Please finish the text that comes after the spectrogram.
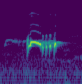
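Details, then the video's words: Zebra dove of local stock singing one full phrase: a brief soft lead-in, then a loud arched coo that rolls into a rapid run of staccato pulses before trailing off. "Suara perkutut lokal gacor kerot"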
